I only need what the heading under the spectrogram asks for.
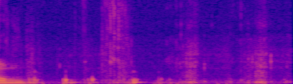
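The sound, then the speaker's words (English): Crunching and chewing of a chip packed with powder, with a quick series of crisp, irregular bites and wet chews, preceded by a brief vocal sound at the very start. “This chip in particular, after you've had them for like... good to chew them.”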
